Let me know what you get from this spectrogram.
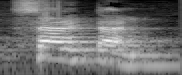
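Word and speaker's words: certain: अगला नियम है, जब सी के बाद ई आई वाई हो तब सी का उच्चारण सा होता है, जैसे सर्टन। सर्टन शब्द में सी के बाद ई आया है, इसलिए यहाँ पर सी का उच्चारण सा होगा, इसलिए इसे सर्टन पढ़ा जाता है।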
